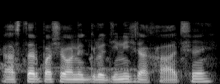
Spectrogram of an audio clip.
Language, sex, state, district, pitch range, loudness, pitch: Bengali, male, West Bengal, Cooch Behar, 115-130 Hz, -18 LUFS, 120 Hz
